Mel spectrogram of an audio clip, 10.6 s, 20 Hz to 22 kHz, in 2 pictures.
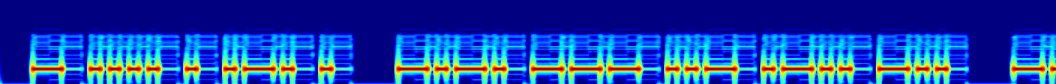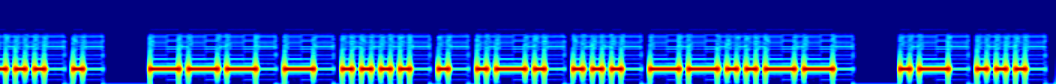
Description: Morse code, heard as a keyed tone, about 25 wpm, 750 Hz. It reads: THERE COULD BE OTHERS, AS
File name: Archive / 25 WPM / 25WPM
